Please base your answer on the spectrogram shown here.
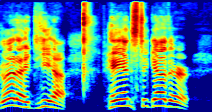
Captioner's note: clapping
